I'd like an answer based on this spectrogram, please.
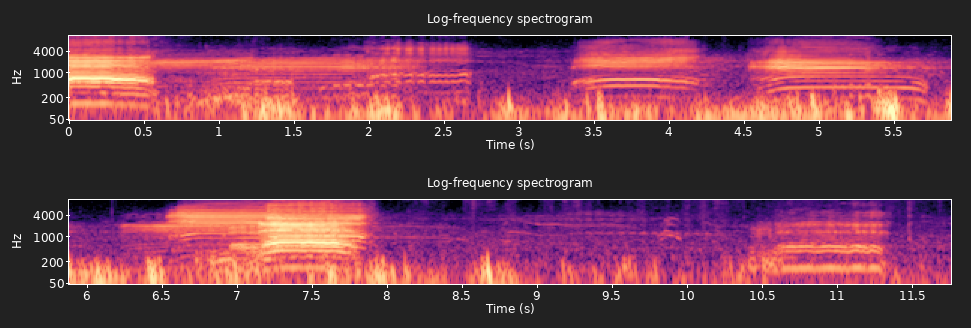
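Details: Domestic sheep bleating, several harmonic-rich wavering bleats of varied pitch, some long and loud, in quick succession with short gaps, possibly more than one animal, over low rumbling background noise.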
